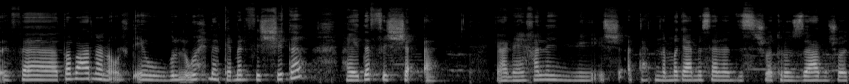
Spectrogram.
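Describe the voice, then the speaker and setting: Noticeable background noise sits behind a woman speaking in an Egyptian accent. Her medium-pitched voice keeps fairly even intonation. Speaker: home vlogger. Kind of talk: casual home vlog. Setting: at home. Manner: halting.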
